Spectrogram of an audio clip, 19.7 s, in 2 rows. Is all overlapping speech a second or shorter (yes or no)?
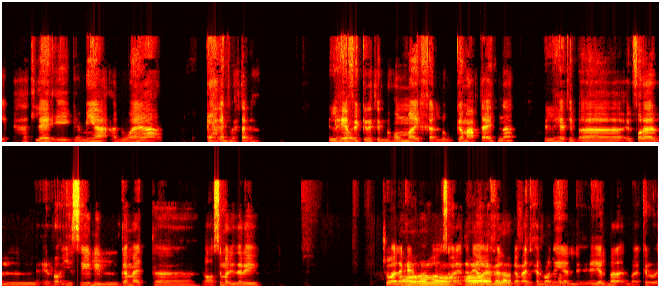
no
